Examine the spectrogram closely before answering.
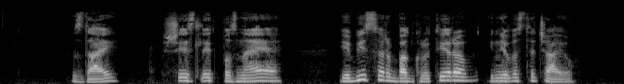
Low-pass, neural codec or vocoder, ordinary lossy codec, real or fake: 19.8 kHz; none; AAC, 32 kbps; real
